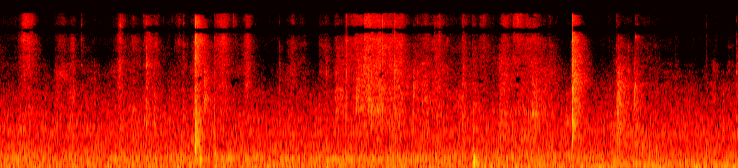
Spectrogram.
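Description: Faint rustling of crumpled packing paper and cardboard as a cat moves about inside a box, with three short sharp ticks spread through.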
